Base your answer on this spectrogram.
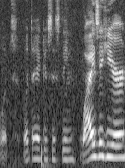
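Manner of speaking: plain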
